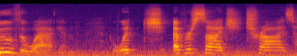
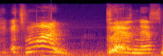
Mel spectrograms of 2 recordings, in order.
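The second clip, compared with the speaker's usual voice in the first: loud, higher defiant yell; angry yell; 6 semitones higher, 13 dB louder than usual. A narrator's reading. Mokolka yelling at the crowd to stay out of it, angry. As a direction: bark it back at the crowd. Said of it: "Mokolka yells".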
